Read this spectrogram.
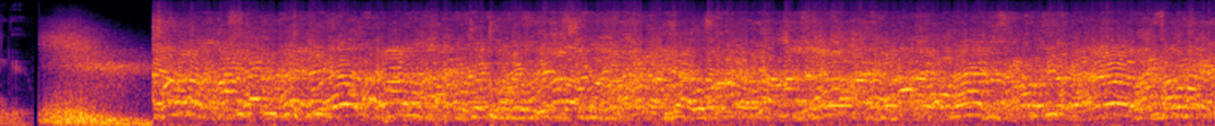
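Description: A crowd of men shout and argue in a noisy room.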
